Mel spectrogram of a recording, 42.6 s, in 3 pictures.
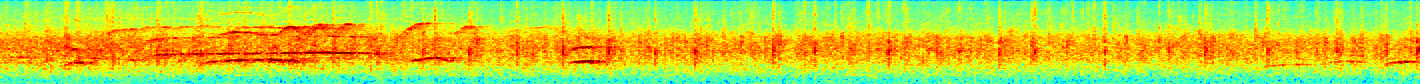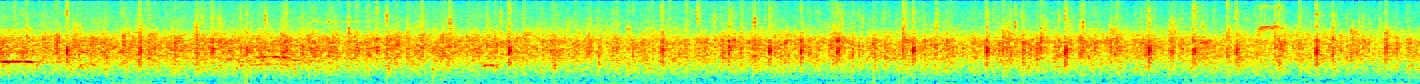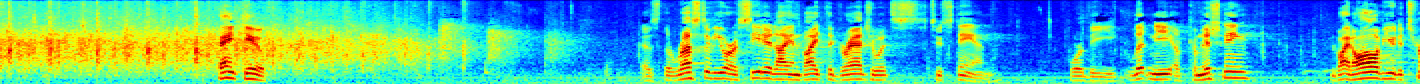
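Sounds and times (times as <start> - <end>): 
brief cheers and whoops: 0.0 - 4.9, 5.5 - 6.2, 12.6 - 15.2, 16.5 - 17.5, 19.0 - 19.4
large crowd applauding graduates: 0.0 - 34.2
speech: 30.6 - 31.2, 35.0 - 38.4, 39.1 - 41.0, 41.7 - 42.5.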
